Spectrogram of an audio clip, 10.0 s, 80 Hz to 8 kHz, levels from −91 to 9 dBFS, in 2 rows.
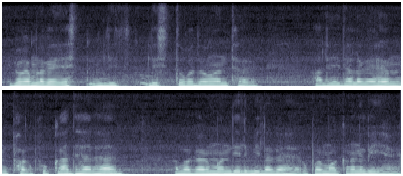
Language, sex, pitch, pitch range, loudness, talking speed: Bajjika, male, 185 Hz, 180-190 Hz, -14 LUFS, 150 wpm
